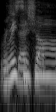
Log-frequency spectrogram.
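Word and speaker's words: Risacher: Zachary Risachet? That sounds about- Risachet? Recession.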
